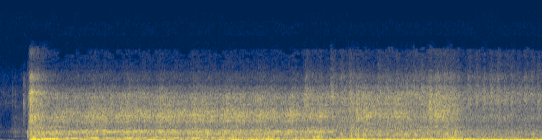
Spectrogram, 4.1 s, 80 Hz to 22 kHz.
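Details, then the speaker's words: Mercedes W115 petrol engine cold start, full throttle then choke set, in neutral, fuel had drained back so took a bit to prime: catches almost at once, steady low rumble firming up; healthy cold start. "hey that wasn't bad now all the all the um all the the the petrol did go back so it took a bit to prime the petrol is sucking back on this um but just listen to how that sounds from a cold start"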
